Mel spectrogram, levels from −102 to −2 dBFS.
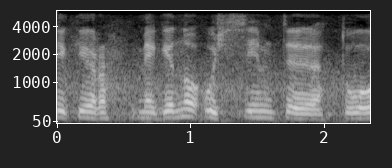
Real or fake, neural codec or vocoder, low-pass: fake; vocoder, 44.1 kHz, 128 mel bands, Pupu-Vocoder; 5.4 kHz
